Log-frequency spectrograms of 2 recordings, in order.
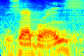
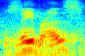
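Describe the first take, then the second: First: It is said imitating another person's pronunciation. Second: It is said in the speaker's usual pronunciation.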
